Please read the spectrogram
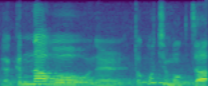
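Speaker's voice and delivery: put-on playful kid voice. Acted kid eating ramen.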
